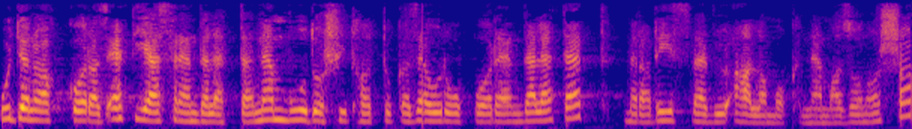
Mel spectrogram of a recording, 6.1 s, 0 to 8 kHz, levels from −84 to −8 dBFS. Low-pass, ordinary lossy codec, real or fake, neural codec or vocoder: 7.2 kHz; Opus, 64 kbps; real; none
